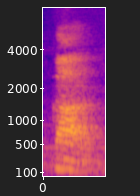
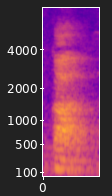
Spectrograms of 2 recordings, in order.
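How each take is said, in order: No difference in how they are said.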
